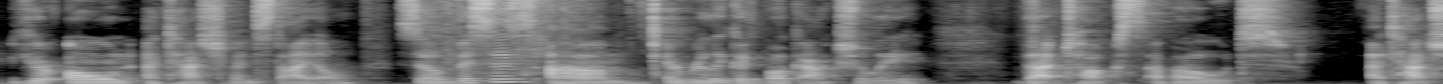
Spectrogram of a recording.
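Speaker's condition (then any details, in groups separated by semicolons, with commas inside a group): No condition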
